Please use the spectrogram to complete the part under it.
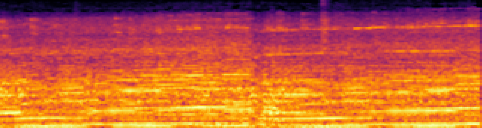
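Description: Ferrari hypercar engine at Imola in the Le Mans Ultimate racing game, a loud continuous engine drone with layered harmonics and a slight pitch shift, heard alone without speech.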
